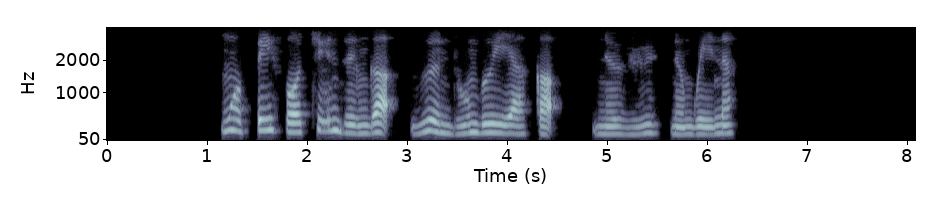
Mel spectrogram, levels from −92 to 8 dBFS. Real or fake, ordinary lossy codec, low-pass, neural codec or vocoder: real; Opus, 24 kbps; 3.6 kHz; none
